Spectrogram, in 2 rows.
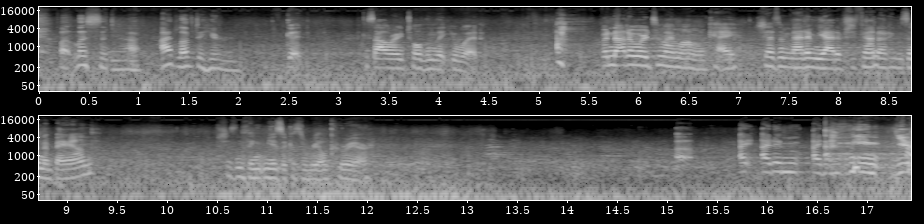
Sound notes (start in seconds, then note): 5.3 chuckles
